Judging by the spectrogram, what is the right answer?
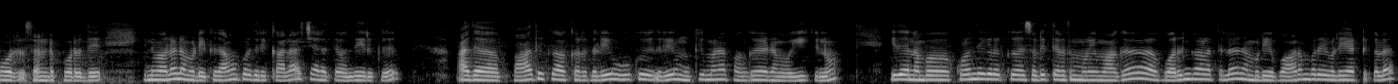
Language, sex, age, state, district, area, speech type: Tamil, female, 30-45, Tamil Nadu, Salem, rural, spontaneous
